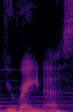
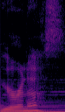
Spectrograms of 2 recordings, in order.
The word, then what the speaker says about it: Uranus: recently found out the we all say it wrong we say Uranus but it's Uranus yeah but Uranus is funnier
